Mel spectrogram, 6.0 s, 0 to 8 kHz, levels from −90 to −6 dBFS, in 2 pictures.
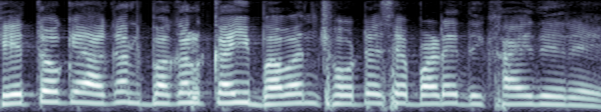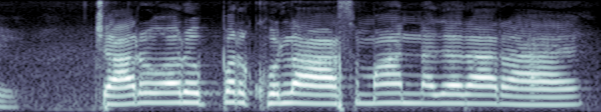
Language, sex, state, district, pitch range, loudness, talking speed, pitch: Hindi, male, Maharashtra, Chandrapur, 225-255 Hz, -14 LUFS, 220 wpm, 240 Hz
